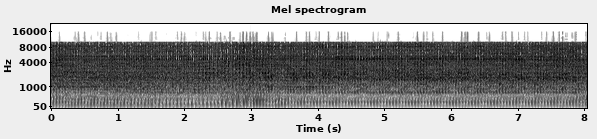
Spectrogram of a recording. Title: CASE 444 PISTON SLAP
